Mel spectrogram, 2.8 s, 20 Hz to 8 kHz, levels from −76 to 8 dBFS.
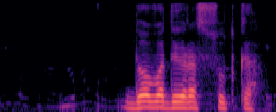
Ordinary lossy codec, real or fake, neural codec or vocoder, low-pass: none; real; none; 7.2 kHz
